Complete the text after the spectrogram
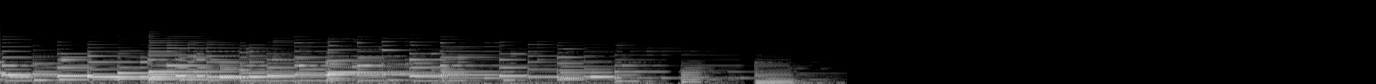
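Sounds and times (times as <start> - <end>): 
minuet: 0.0 - 8.5.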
